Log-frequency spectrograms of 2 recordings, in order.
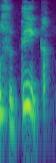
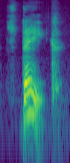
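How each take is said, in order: First: Steak 读成 stik，元音错读成长音 i; 故意把steak念成steek; 错误读法示范. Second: Steak 读 /steɪk/，元音是 ei; 慢慢念出正确的steak，拖长 ei; 正确读法示范. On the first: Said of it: "也不读steak". (老师示范错误发音：steak 念成 stik) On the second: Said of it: "读steak". (老师放慢示范正确发音：steak 读 steɪk) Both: Shown as a demonstration.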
